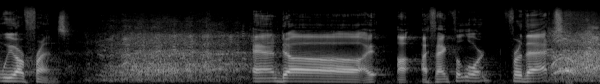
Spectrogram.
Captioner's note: laughter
